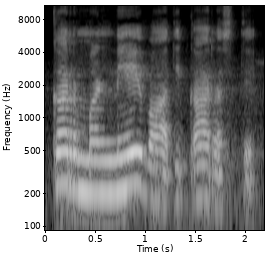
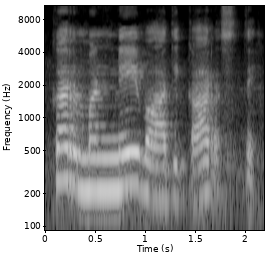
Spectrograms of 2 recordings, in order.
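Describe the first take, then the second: First: The four words are fused into one word. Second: The four words are fused into one word.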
